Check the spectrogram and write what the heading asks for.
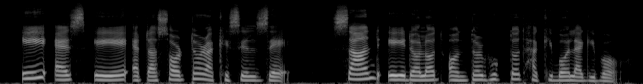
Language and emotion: Assamese, neutral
